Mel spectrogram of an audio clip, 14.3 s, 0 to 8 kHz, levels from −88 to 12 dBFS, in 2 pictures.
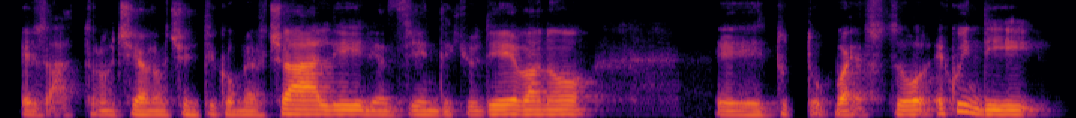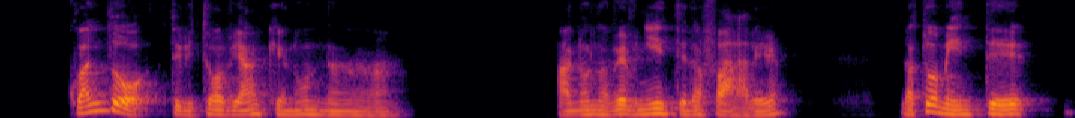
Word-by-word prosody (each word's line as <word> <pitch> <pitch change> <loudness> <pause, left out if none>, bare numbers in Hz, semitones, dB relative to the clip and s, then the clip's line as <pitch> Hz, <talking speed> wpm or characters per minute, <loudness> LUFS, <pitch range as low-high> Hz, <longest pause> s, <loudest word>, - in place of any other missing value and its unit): Esatto, - - -8
non 100 0 -5
c'erano 100 0 -1
centri 110 +1 -7
commerciali, 115 +3 +3
le 105 - -2
aziende 100 0 -4
chiudevano 115 +2 +1 0.8
e 95 -2 -3
tutto - - -11
questo, 115 0 0
e 120 - -3
quindi 110 -8 0 0.6
quando 200 +3 +4
ti - - -3
ritrovi 105 +1 -1
anche 115 +1 -1
non 105 +1 -3 1.6
a 100 - +1
non 110 +1 -1
aver 115 +2 +3
niente 125 0 +2
da 110 +1 -1
fare, 90 -2 0 0.9
la - - -2
tua 180 - +5
mente 120 -1 +2
110 Hz, 115 wpm, -23 LUFS, 100-115 Hz, 1.6 s, tua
